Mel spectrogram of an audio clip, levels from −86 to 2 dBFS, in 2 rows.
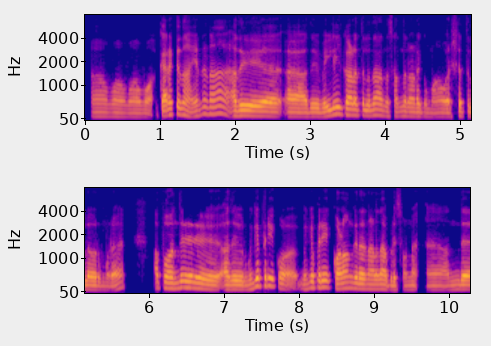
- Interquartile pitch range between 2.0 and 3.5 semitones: No, average, 5.3 semitones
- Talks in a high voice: No, low, 130 Hz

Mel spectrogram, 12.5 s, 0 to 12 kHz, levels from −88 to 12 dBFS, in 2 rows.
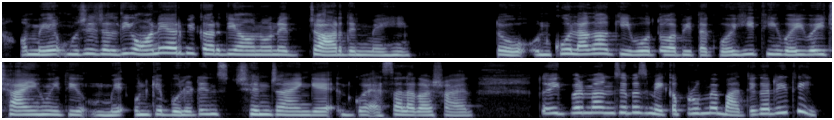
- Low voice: No, high, 235 Hz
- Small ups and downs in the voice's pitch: No, average, 3.6 semitones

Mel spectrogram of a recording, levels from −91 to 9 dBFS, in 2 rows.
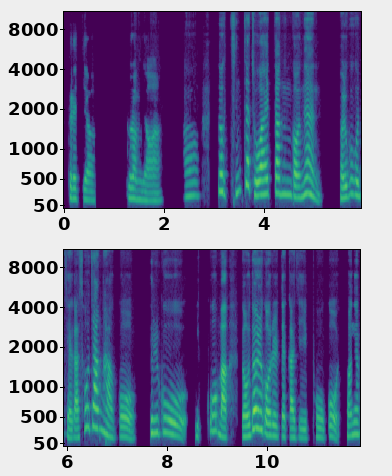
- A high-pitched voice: Yes, high, 195 Hz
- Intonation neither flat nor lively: No, wide, 7.0 semitones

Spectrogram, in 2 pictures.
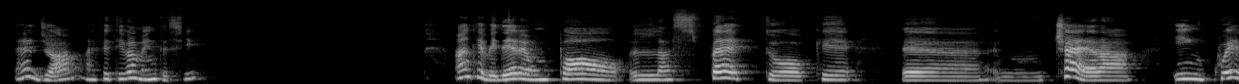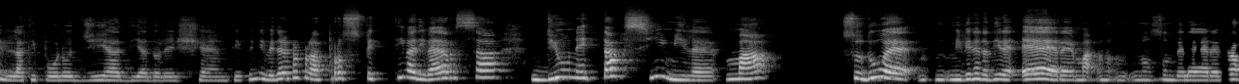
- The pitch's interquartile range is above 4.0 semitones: Yes, average, 5.2 semitones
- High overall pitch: Yes, high, 220 Hz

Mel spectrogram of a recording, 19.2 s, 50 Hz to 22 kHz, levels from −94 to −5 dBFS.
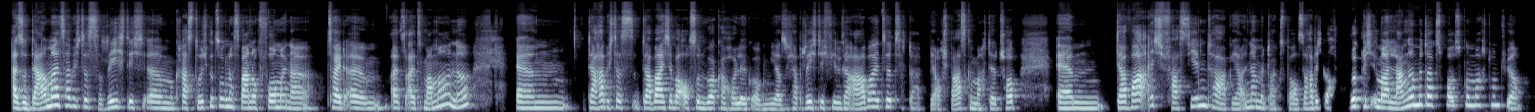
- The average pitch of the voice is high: Yes, high, 210 Hz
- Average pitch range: Yes, average, 3.7 semitones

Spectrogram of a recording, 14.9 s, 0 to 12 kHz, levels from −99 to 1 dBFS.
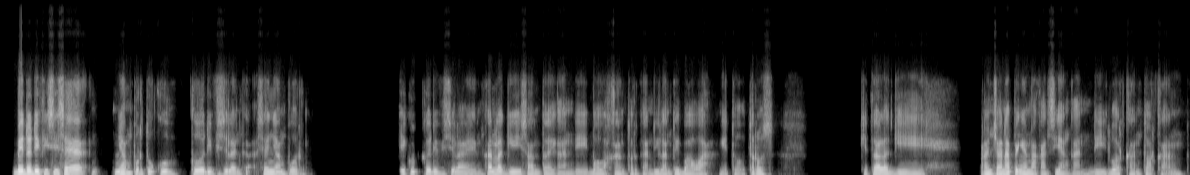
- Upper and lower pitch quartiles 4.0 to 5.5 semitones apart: Yes, average, 4.6 semitones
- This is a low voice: Yes, low, 115 Hz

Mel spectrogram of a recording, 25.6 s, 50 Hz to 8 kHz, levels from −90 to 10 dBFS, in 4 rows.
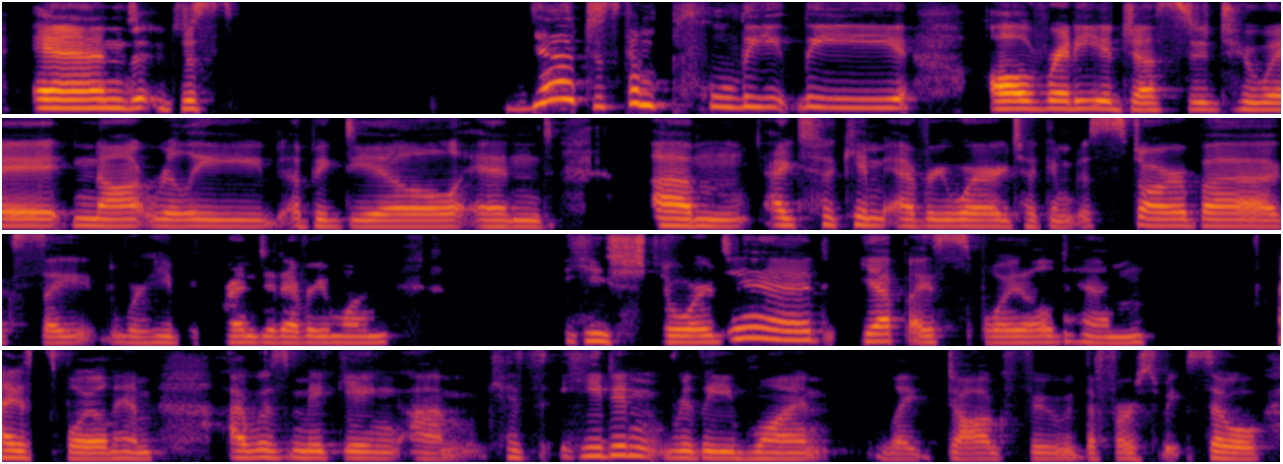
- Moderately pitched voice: Yes, medium, 175 Hz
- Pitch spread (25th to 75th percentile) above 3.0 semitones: Yes, average, 3.5 semitones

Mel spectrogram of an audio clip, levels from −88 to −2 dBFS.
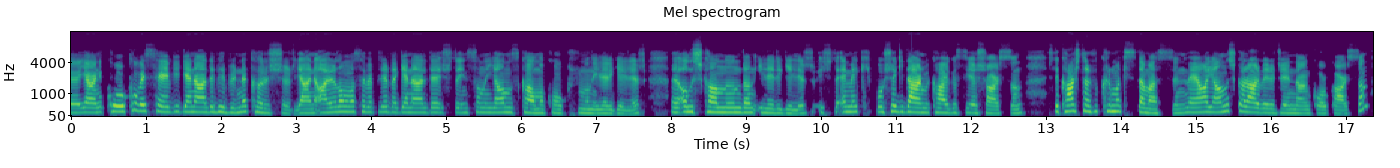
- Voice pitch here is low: No, high, 200 Hz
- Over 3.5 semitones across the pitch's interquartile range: Yes, average, 4.2 semitones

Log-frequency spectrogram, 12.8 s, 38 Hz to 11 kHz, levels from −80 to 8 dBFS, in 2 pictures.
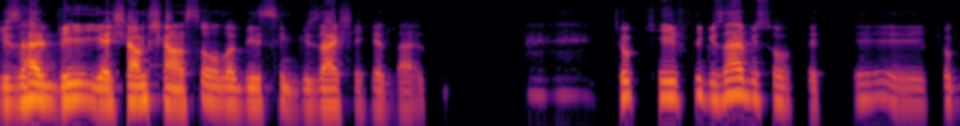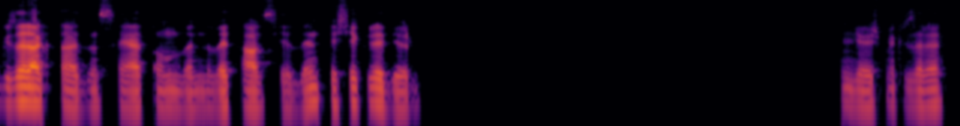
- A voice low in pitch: Yes, low, 105 Hz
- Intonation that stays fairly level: No, average, 3.5 semitones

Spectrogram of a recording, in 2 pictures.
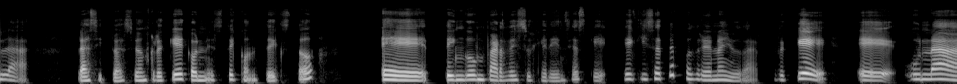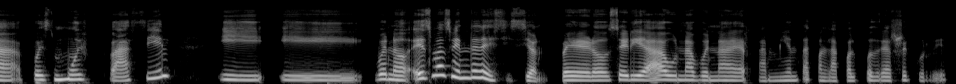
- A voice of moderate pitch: No, high, 205 Hz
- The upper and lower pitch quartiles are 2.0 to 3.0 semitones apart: No, average, 3.7 semitones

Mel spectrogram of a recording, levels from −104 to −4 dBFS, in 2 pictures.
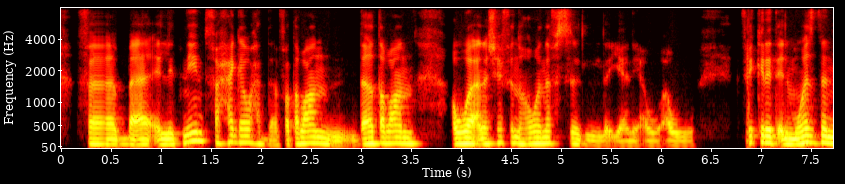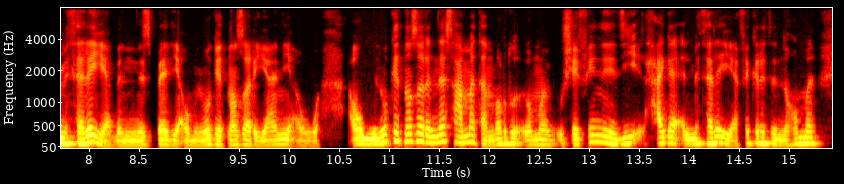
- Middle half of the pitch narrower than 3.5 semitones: No, average, 4.6 semitones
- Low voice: Yes, low, 115 Hz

